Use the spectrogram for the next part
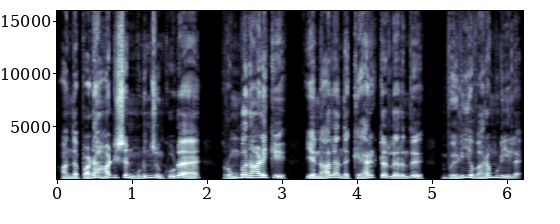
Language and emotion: Tamil, sad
